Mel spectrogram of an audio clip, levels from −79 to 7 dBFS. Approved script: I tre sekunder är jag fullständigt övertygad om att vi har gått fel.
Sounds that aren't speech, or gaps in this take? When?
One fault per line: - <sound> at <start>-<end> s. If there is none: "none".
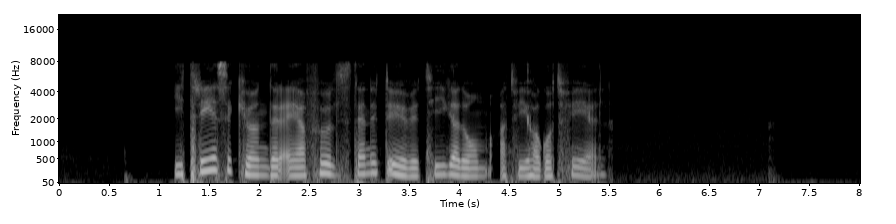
none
